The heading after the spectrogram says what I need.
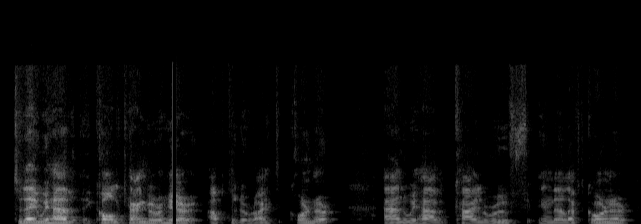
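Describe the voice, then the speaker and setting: A man hosting a live webinar Q&A, talking with many hesitations and fillers. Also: mid-range voice. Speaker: host.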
